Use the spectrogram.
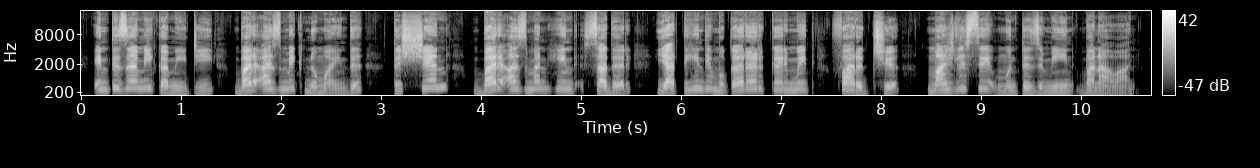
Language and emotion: Kashmiri, neutral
